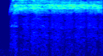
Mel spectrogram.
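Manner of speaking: long steady snake hiss through the teeth. A narrator's reading. The pellet hissing at the sixth formers, a long snake hiss. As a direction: hiss like a chemical snake up the chimney. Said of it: "a loud and insistent hissing noise".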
